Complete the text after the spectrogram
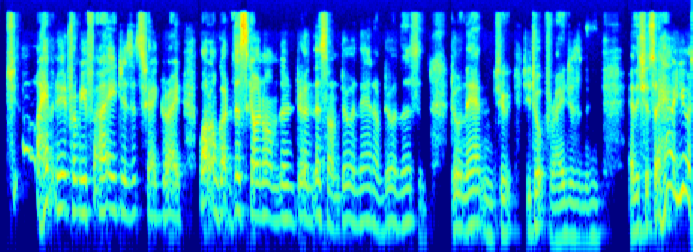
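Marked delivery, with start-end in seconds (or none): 0.3-6.4 higher, gushing chatty friend voice, rattling on; imitating the chatty friend. Retelling a friend's phone chatter, mock gushing. 8.7-9.2 much higher and louder mock cheery question; imitating the friend. Friend on the phone asking back, mock bright.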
